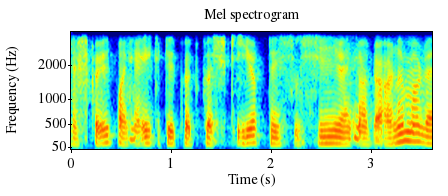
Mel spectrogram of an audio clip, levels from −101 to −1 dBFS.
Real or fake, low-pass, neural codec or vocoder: fake; 3.6 kHz; autoencoder, 22.05 kHz, a latent of 192 numbers a frame, VITS, trained on one speaker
